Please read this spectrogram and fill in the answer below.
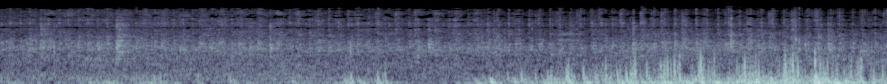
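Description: Low rumble and buffeting while riding a bicycle, with wind on the microphone, turning louder and gustier a little past halfway.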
